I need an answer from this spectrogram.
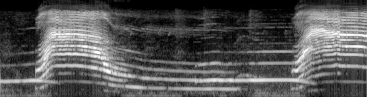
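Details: Angry cat yowling: a loud, rising, strident wail that falls into a long, low, drawn-out moan, then swells again into a second harsh, high yowl.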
